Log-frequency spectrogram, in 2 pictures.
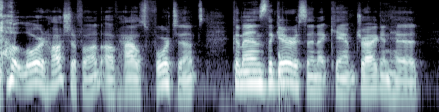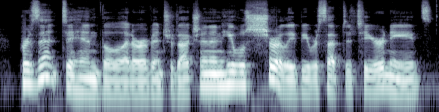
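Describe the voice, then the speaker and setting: An earnest, courteous young nobleman, read aloud by a man in a formal, dramatic game-dialogue tone. The voice sits fairly low and swings widely in pitch. Each line comes out measured and proper. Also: lively intonation, a little mellow, lightly acted.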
